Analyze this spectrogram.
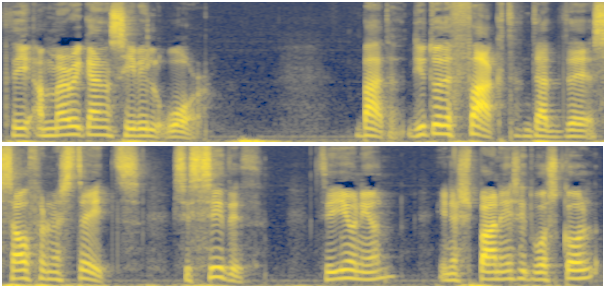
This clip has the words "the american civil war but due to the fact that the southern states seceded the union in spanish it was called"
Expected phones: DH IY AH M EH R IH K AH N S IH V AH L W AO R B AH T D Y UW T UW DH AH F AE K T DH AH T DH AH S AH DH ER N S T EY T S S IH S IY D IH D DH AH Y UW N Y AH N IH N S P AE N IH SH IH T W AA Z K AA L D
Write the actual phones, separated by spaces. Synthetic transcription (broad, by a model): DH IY AH M EH R IH K AH N S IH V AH L W AO R B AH T D Y UW T UW DH AH F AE K T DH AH T DH AH S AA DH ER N S T EY T S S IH S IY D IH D DH AH Y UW N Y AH N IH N S P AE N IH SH IH T W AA S K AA L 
